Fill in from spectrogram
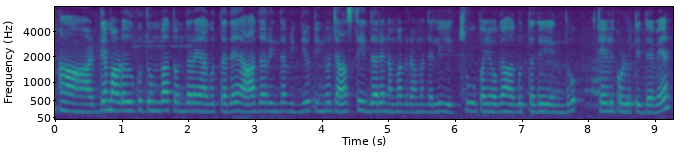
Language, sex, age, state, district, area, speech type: Kannada, female, 30-45, Karnataka, Hassan, urban, spontaneous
